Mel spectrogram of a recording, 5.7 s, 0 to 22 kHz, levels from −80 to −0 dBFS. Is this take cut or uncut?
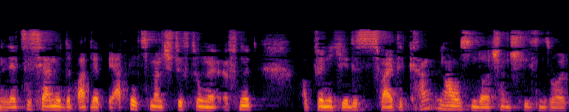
cut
